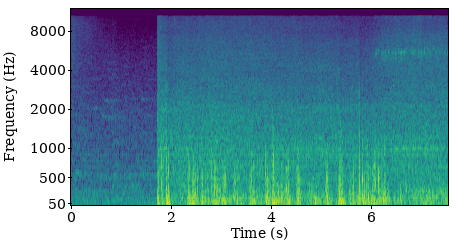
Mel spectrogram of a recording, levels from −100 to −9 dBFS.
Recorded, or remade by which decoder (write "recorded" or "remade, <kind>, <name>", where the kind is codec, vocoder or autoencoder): recorded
